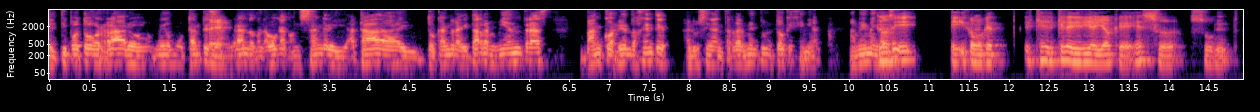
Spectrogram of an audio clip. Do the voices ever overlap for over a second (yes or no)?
no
